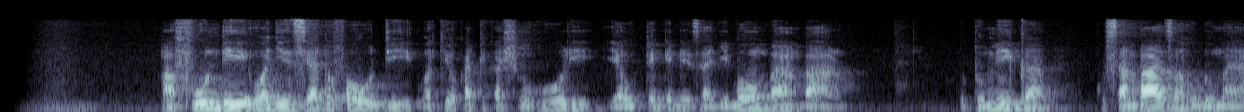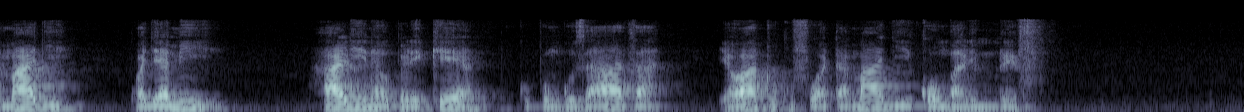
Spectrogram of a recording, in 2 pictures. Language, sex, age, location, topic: Swahili, male, 25-35, Dar es Salaam, government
